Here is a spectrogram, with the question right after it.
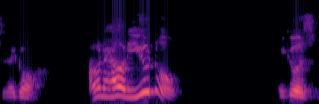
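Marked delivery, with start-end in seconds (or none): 0.9-1.8 high-pitched retold disbelief; incredulous question. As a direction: act out being caught off guard. Retold surprise at coworker knowing.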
